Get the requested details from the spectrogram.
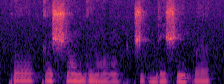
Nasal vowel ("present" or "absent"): present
